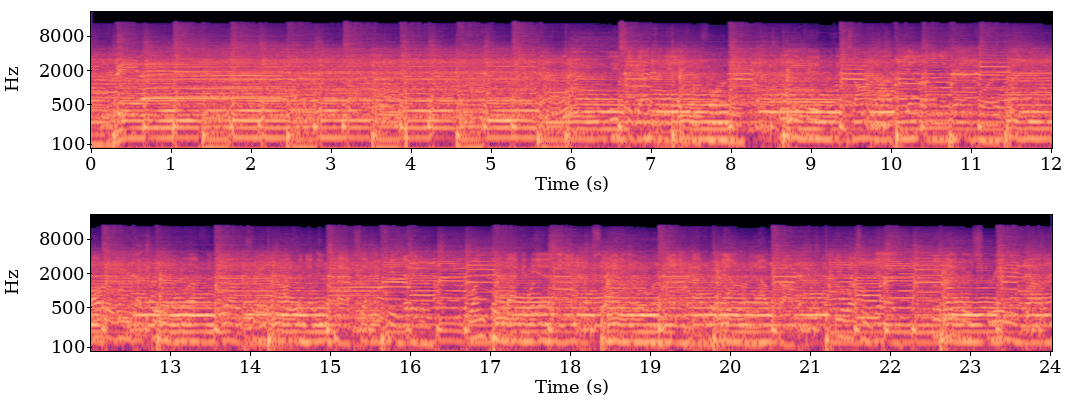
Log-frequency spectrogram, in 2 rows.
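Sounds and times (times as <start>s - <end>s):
electric guitars: 0.0s - 24.0s
low bass line: 0.0s - 24.0s.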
